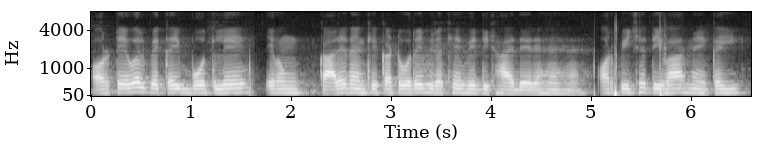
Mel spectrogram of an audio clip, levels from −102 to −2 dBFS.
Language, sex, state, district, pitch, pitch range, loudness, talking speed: Hindi, male, Jharkhand, Garhwa, 135 Hz, 130-140 Hz, -15 LUFS, 190 wpm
